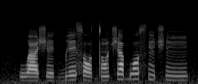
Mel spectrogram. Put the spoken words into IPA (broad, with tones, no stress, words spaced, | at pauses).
wa˨ʃe˨ ɡ͡be˧sɔ˨ tɔ̃˨˦ʃa˦bɔ˦sĩ˧ ʃĩ˧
